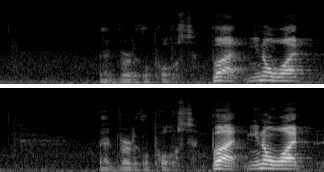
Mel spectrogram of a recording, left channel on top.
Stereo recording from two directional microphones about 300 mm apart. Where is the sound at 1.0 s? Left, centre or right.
Centre.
